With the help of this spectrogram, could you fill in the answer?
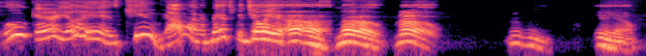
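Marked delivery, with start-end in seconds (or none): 0.1-2.9 mock sweet-talking hairdresser, higher and a bit rushed; lightly voiced salon girl angling to touch your hair; gushing stylist. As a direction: coo it like a pushy stylist flattering you. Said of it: "because they tell you".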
